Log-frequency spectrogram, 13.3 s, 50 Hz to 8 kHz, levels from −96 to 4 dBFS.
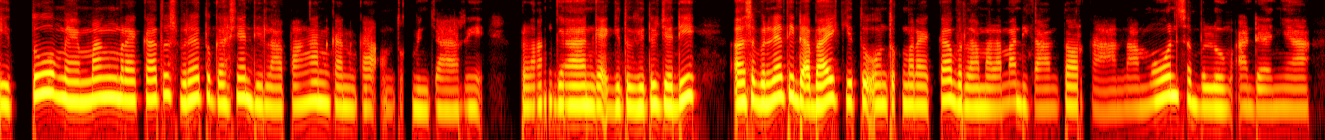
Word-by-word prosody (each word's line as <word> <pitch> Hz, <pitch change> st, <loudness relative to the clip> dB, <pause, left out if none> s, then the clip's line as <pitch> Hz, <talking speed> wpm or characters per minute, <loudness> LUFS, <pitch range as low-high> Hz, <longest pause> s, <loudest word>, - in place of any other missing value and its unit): itu 245 Hz, +10 st, +2 dB
memang 225 Hz, +1 st, +3 dB
mereka 220 Hz, 0 st, +1 dB
tuh 260 Hz, -, -2 dB
sebenarnya 215 Hz, +1 st, +1 dB
tugasnya 195 Hz, +1 st, -1 dB
di 180 Hz, -2 st, -2 dB
lapangan 180 Hz, +4 st, -2 dB
kan, 170 Hz, -2 st, -5 dB
Kak. 165 Hz, -1 st, -8 dB
Untuk 160 Hz, -1 st, -21 dB
mencari 155 Hz, 0 st, -8 dB, 0.4 s
pelanggan 180 Hz, +1 st, 0 dB
kayak 170 Hz, -2 st, -2 dB
gitu-gitu. 170 Hz, +1 st, +1 dB
Jadi, 190 Hz, +8 st, +4 dB, 0.4 s
eee, 195 Hz, -, +6 dB
sebenarnya 210 Hz, +3 st, +4 dB
tidak 185 Hz, -6 st, +4 dB
baik 210 Hz, +4 st, +5 dB
gitu 195 Hz, -2 st, -2 dB
untuk 185 Hz, 0 st, -2 dB
mereka 180 Hz, +4 st, -1 dB
berlama-lama 170 Hz, 0 st, -3 dB
di 175 Hz, -4 st, -6 dB
kantor 165 Hz, +2 st, -7 dB
kan. 150 Hz, -1 st, -16 dB
Namun, 195 Hz, +10 st, +1 dB
sebelum 170 Hz, -8 st, -2 dB
adanya 165 Hz, -1 st, -10 dB
180 Hz, 135 wpm, -23 LUFS, 165-205 Hz, 0.4 s, eee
